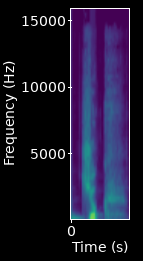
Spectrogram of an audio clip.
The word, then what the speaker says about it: Dziuk: Das Buch heißt Das Ting, also nicht Ding, sondern Ting mit T, von einem jungen deutsch-polnischen Schriftsteller namens Arthur Dziuk. Da schreibt man D-Z-I-U-K.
